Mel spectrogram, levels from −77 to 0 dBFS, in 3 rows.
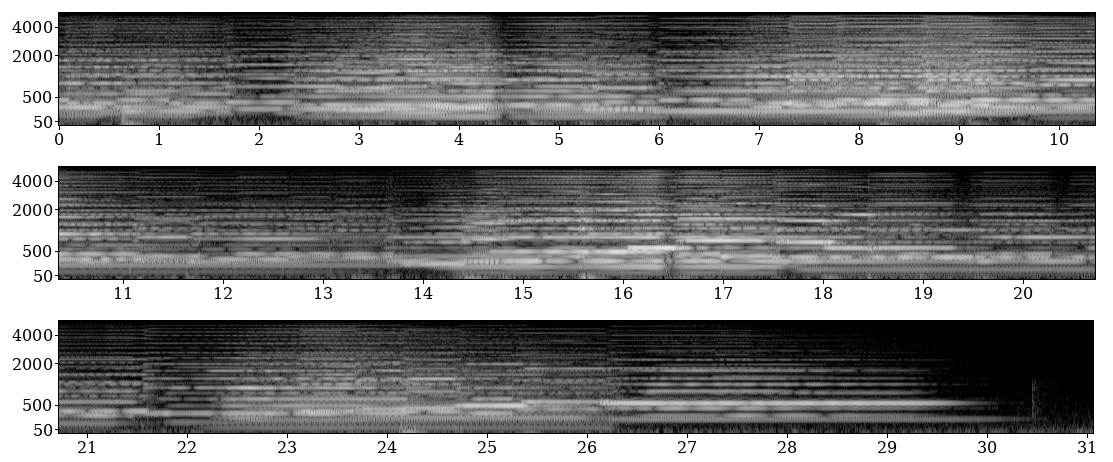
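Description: There are no technical faults to describe in this audio.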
